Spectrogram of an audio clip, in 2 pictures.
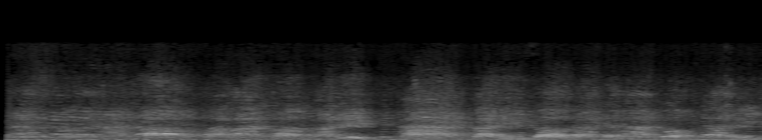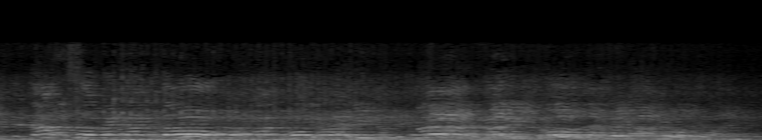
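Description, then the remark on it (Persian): Hundreds of farmers from east Isfahan, gathered in Khorasan Square to protest being denied their water rights, chant together in loud, rhythmic bursts, many voices rising and falling in unison over a constant roar of massed shouting that carries on for the whole stretch. “صدها تن از کشاورزان شرق اصفهان دوشنبه هفته گذشته همانند دوشنبه های قبل از آن در اعتراض به محروم ماندن از حقابه خود در میدان خراسان تجمع کردند”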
